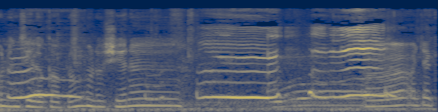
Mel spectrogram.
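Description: A young child crying in high, drawn-out wails, the two longest in the second half, with a lower adult voice underneath.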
